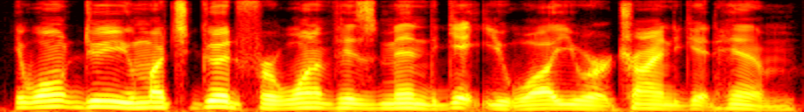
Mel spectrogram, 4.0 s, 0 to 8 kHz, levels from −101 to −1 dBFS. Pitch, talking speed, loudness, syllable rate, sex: 110 Hz, 315 wpm, -17 LUFS, 6.2 syllables/s, male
